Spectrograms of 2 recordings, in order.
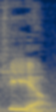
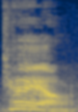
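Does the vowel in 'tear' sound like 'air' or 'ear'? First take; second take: ear; air. First: The vowel sounds like the word 'ear'. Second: The vowel sounds like the word 'air'. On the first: It means a drop from the eye. "ടിയർ എന്ന് ഉച്ചരിക്കുമ്പോൾ കണ്ണുനീരെന്നും" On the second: It means to rip. "ഇങ്ങനെ ഉച്ചരിക്കുമ്പോൾ അതിന്റെ അർത്ഥം കീറുക"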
